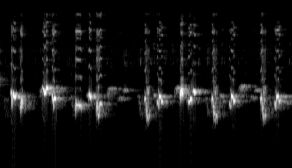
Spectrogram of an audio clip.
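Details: Lure song of a sooty-headed bulbul, meant to draw replies from other bulbuls: short bursts of chirpy, gurgling notes wavering up and down, grouped in quick clusters with brief gaps, no other sounds.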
